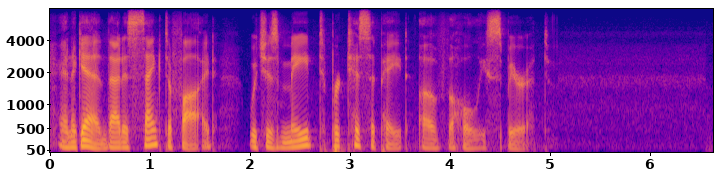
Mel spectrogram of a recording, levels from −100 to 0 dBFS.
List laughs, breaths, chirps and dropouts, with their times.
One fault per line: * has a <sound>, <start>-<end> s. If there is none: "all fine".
all fine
